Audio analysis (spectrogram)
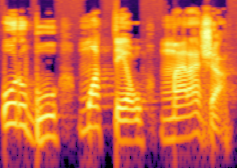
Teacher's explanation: Só a título de exemplificação, observem aqui, ó, oxítonas. A última sílaba é a tônica.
